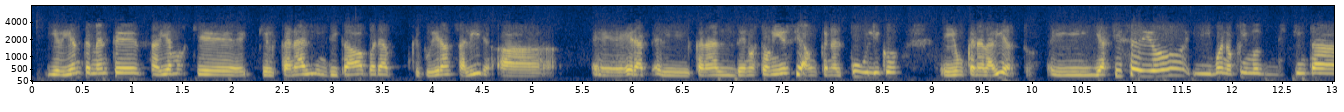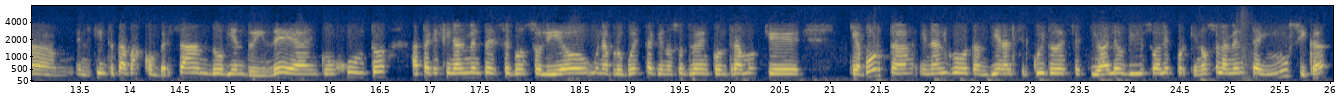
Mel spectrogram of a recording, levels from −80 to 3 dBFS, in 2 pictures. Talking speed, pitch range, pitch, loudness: 160 wpm, 155-185 Hz, 170 Hz, -15 LUFS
